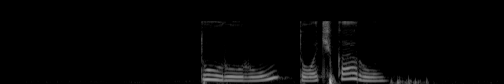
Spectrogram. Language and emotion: Russian, neutral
